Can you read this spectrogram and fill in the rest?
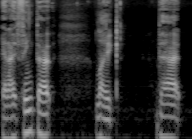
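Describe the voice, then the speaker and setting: A man's voice: medium pitch, steady tone, slow pace. A man in his late thirties chatting casually on a podcast in an earnest, reflective, rambling way. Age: late 30s. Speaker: podcast conversation partner.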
